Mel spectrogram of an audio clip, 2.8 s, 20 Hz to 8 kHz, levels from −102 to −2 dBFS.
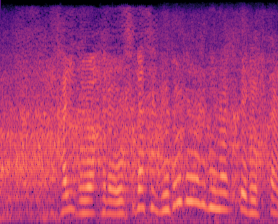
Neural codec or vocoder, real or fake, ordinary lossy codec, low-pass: codec, 24 kHz, 1.2 kbps, DualCodec; fake; Opus, 32 kbps; 7.2 kHz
